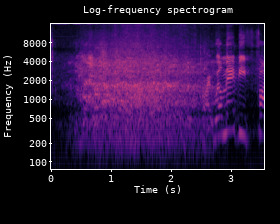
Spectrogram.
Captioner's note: laughter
